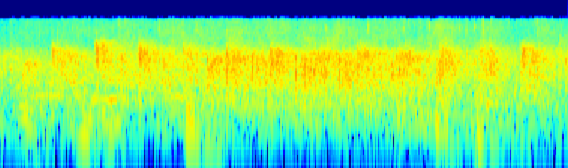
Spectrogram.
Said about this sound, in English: Okay, round of applause for both of them.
